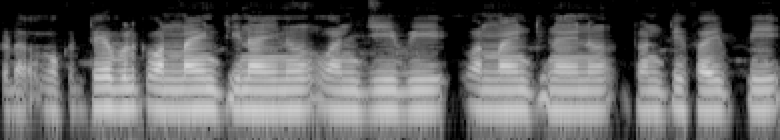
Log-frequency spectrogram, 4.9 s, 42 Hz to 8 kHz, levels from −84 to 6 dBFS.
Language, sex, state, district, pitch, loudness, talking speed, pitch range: Telugu, male, Telangana, Hyderabad, 135 Hz, -18 LUFS, 195 wpm, 135-140 Hz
